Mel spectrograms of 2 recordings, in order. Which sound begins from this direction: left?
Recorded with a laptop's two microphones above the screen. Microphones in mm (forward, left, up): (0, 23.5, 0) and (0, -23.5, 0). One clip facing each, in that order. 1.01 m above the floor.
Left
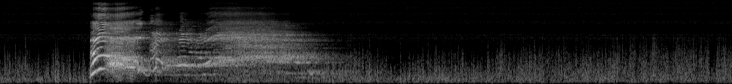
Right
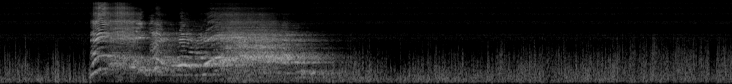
A scream, at 0.9 s.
